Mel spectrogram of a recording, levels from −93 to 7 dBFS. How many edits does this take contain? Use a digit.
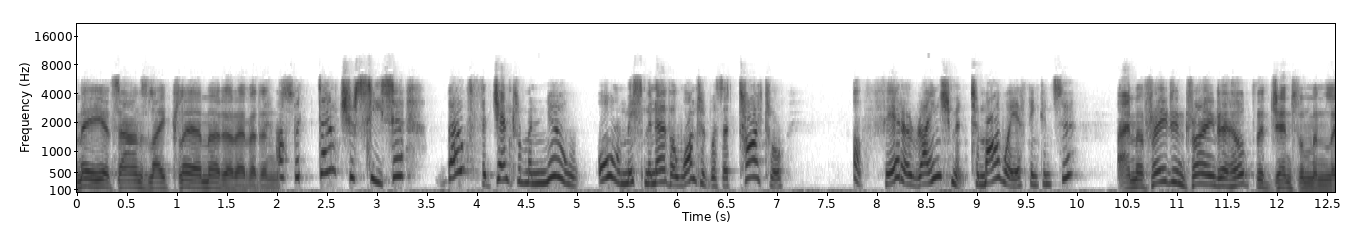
0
